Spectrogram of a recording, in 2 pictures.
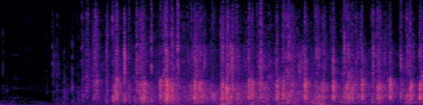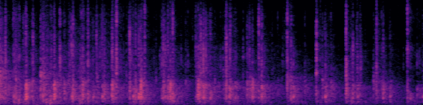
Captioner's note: applause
